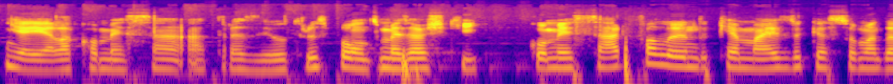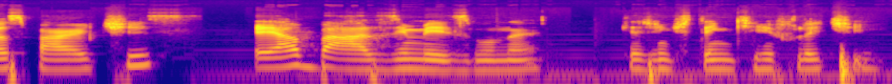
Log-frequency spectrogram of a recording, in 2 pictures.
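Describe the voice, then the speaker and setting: A woman's voice: lowish voice, steady tone, moderate pace, fairly bright tone, dry recording. A woman with a Brazilian accent, co-hosting a podcast and explaining casually with frequent question tags. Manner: peppers talk with question tags. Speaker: podcast co-host. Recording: dry, with faint music behind.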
